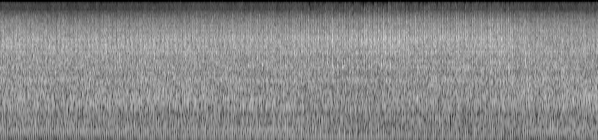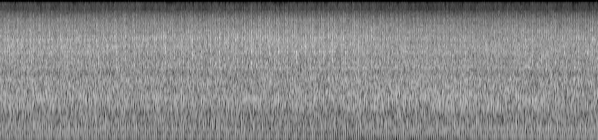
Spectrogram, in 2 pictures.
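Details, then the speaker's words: Used lawnmower engine on an old Ariens walk-behind mower after new top fitted, choke on, throttle up, old fuel: steady, even engine note with no knocks, misses or surging, running well until it apparently ran out of fuel. "Well, it ran good. Runs really good."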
